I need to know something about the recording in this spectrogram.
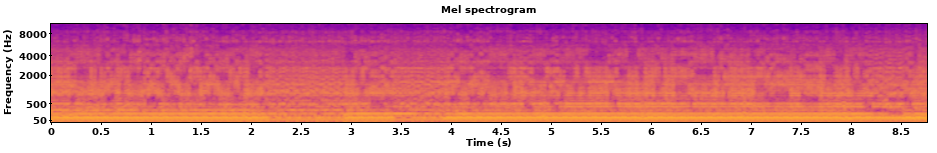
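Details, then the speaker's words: Tecumseh mower engine, reassembled with a known bad, too-loose connecting rod and a bad crank, idling: steady rapid knocking about three per second over a low drone; loose connecting rod knock. "I think that knocking is that connecting rod. Yeah, you hear that talking? That ain't going to last long. That connection rod too loose."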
